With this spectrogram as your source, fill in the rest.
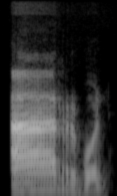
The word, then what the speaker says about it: árbol: The stress syllable is going to be the second to last, and that's when you can say ángel, árbol, origen, manzana. And that's how you do it, that's how you pronounce it.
